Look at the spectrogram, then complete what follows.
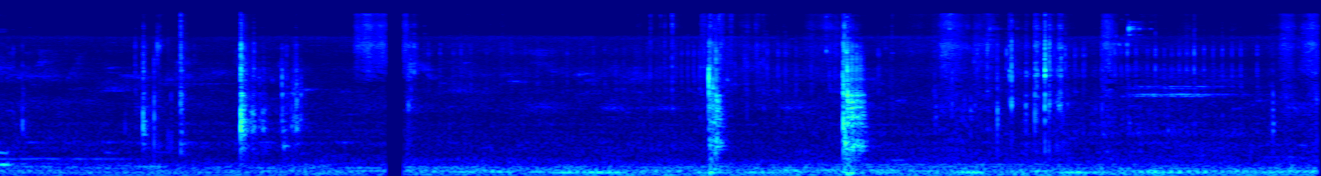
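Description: Scattered light clicks and taps of a plastic toy ambulance being handled and moved along a toy road, with two sharper knocks about five and a half and six and a half seconds in, over a low steady rumble. The sound cuts out briefly about three seconds in.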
